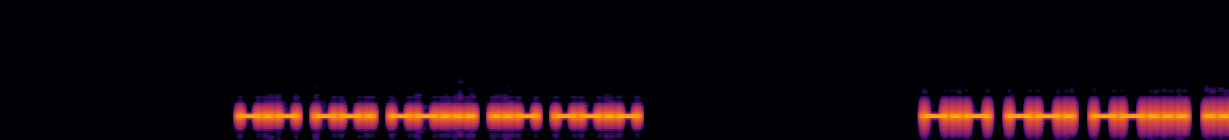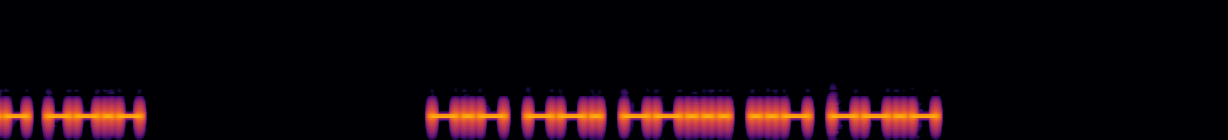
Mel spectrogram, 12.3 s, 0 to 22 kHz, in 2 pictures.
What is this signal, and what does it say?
Morse code, heard as a keyed tone, about 34 wpm, 700 Hz. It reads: KG7UQ KG7UQ KG7UQ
